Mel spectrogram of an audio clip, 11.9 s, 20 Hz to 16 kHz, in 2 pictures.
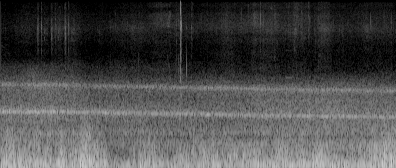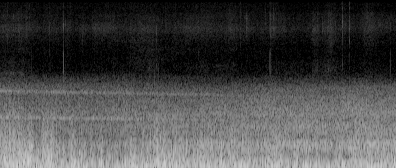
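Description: United Boeing 757-300 jet engines on the landing rollout: a steady rumble with a thin whine that slowly falls in pitch. The rumble grows louder about halfway through.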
